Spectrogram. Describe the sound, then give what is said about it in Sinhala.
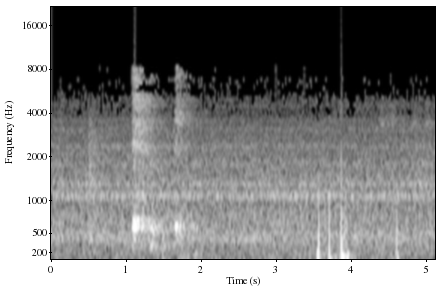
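A few short, fairly faint coughs from someone, each a brief burst over a steady low hum, followed by a few soft low thuds. “කෑ ගහනවා ඇහෙනවා, කවුද කහිනවා ඇහෙනවා.”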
